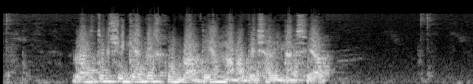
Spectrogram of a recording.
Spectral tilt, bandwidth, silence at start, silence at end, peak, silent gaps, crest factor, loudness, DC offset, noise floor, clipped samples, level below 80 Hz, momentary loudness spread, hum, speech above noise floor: -6 dB/octave; 11.5 kHz; 0.05 s; 0.45 s; 0 dBFS; none; 8 dB; -6 LUFS; under 0.1%; -40 dBFS; 0.5%; -32 dBFS; 5 LU; none; 35 dB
